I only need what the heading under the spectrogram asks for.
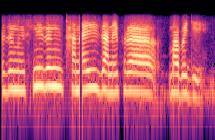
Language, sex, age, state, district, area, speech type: Bodo, female, 30-45, Assam, Chirang, urban, conversation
